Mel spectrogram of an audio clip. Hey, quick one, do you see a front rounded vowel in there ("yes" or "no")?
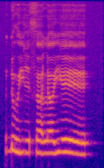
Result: no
